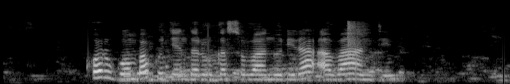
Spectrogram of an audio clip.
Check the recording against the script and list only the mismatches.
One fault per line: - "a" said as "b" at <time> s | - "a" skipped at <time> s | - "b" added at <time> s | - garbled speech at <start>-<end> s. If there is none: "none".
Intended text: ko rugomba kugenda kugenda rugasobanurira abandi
- "kugenda" skipped at 1.9 s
